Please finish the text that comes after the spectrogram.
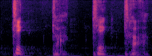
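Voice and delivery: soft ticking watch sound; hushed mock clock tick; whispered tick-tock.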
